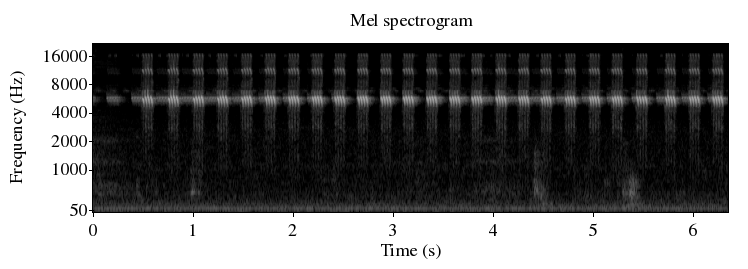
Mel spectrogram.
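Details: A cricket starts up after a brief pause, then chirps in a high, regular pulse about twice each second, with a few soft clicks and a low hum behind.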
